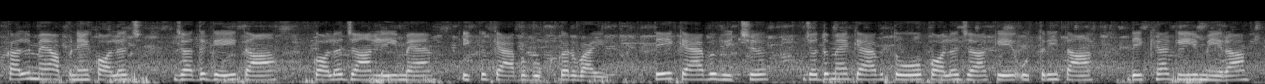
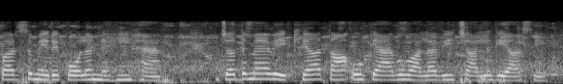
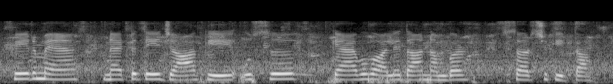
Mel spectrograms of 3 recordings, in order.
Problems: none marked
